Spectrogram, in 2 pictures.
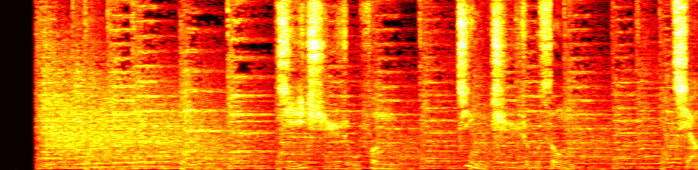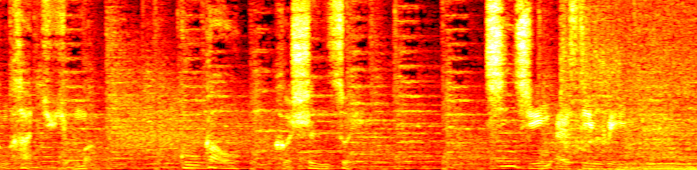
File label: foreigner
